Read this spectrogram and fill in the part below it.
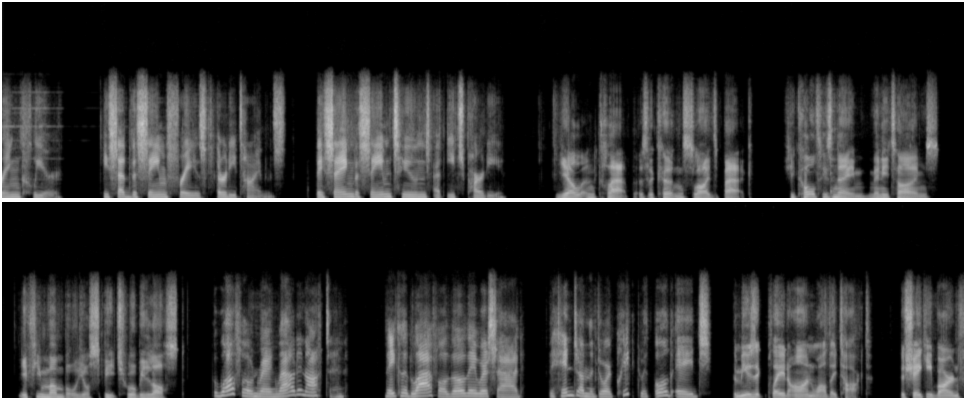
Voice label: Office microphone sample; Audeze Maxwell BoomDongle

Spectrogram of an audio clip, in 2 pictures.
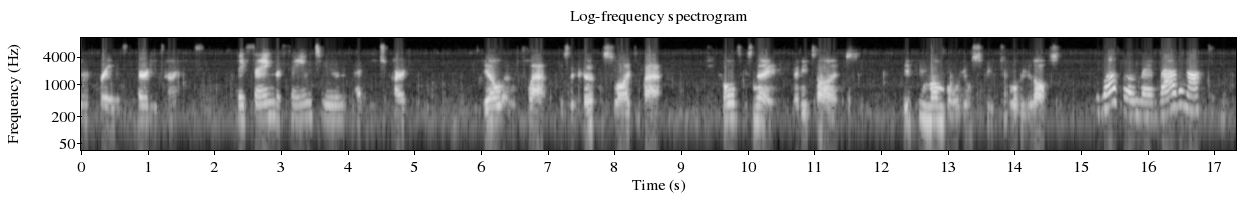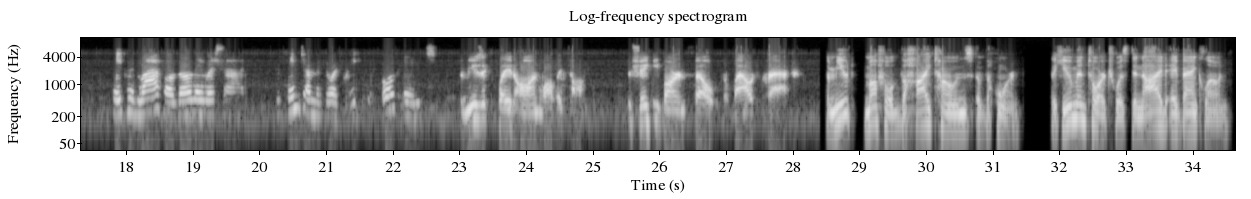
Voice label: Ear Open Wind microphone sample

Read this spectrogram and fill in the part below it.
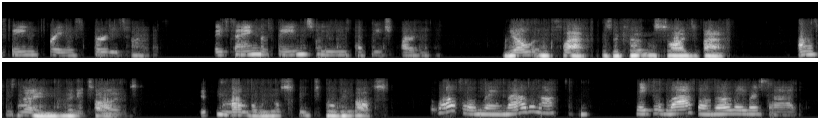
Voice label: Sony WF-1000XM5 Wind microphone sample; Pre-release

